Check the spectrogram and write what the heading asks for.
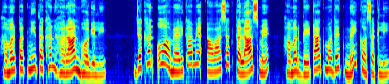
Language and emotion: Maithili, sad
